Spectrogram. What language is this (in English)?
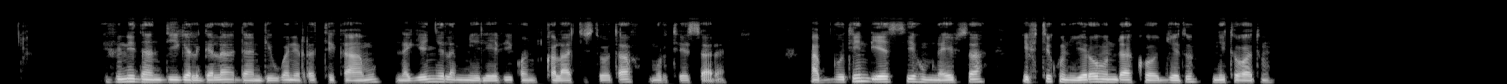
Oromo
